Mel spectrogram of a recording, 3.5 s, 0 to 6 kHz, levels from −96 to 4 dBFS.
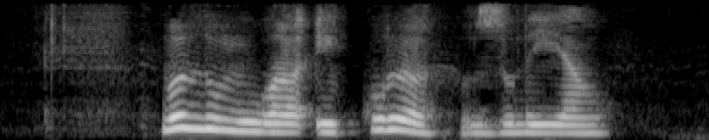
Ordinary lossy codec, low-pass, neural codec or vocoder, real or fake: MP3, 32 kbps; 5.4 kHz; codec, 44.1 kHz, 1.7 kbps, Pupu-Codec; fake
